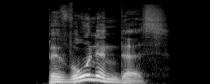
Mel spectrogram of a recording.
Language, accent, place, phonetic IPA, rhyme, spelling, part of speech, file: German, Germany, Berlin, [bəˈvoːnəndəs], -oːnəndəs, bewohnendes, adjective, De-bewohnendes.ogg
- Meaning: strong/mixed nominative/accusative neuter singular of bewohnend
